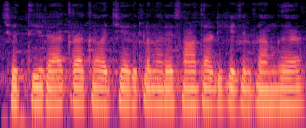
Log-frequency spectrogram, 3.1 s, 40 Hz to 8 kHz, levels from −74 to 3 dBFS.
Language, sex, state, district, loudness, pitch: Tamil, male, Tamil Nadu, Kanyakumari, -15 LUFS, 105 Hz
